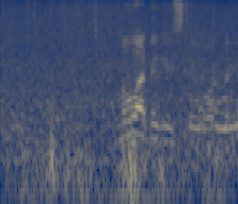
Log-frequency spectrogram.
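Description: Steady hiss of outdoor background noise with a low rumble, broken a little past the middle by one short phrase from a man's voice.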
